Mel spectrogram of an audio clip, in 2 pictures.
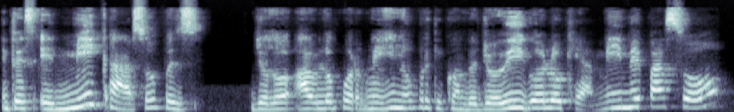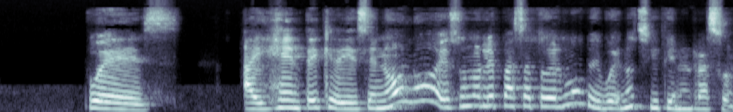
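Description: A woman speaks at a moderate pace in a fairly high pitch with lively intonation. It is a plain, everyday voice. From Colombia, Mariquita, Tolima. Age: 30s. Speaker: interviewee, house cleaner. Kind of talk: interview storytelling.

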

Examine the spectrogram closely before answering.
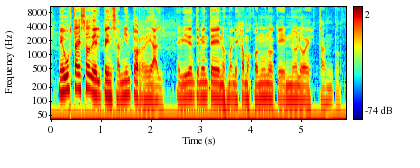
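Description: A man with a Rioplatense accent speaks with hardly any pauses. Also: medium pitch for a man, ordinary pitch variation, moderate pace. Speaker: radio host. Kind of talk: casual radio conversation.

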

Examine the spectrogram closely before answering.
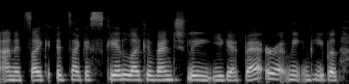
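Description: With an Irish Midlands accent, a woman talks very fast in a dark, mellow tone at a fairly high pitch over a quiet background. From Ireland, Longford (Midlands). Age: 20s. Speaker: travel content creator. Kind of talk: casual interview chat.

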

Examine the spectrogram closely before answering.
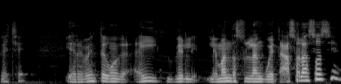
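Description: A man talks with a Chilean accent. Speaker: podcast co-host. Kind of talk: casual chat.

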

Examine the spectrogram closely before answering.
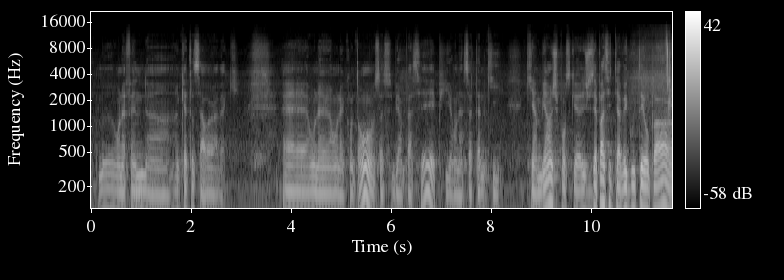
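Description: In an English accent, a man with a very deep, low pitch speaks at a fairly slow pace with fairly even intonation. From US Midwest, Wichita, Kansas. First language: English (speaking French). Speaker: craft brewer. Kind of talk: interview. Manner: halting.

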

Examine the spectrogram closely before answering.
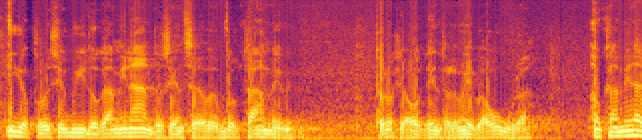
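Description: Amid noticeable background noise and audible room echo, a man speaks at a moderate pace in a very deep, low voice. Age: 80s+. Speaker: Holocaust survivor. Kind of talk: testimony.

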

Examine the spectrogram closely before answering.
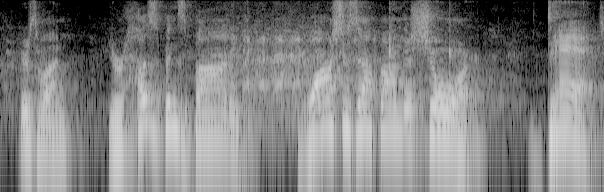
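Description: Over noticeable background noise, a man speaks at a very slow pace with long, frequent pauses. His pitch is high, his intonation lively, and his loudness very even. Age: 30s. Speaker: comedy writer and stand-up comedian. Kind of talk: stand-up. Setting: stage with audience.

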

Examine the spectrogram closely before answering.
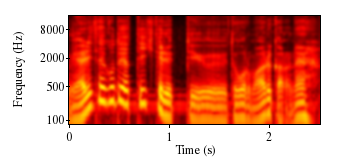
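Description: This man's voice has a dark, mellow tone. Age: 20s. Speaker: podcast host. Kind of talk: casual solo talk.

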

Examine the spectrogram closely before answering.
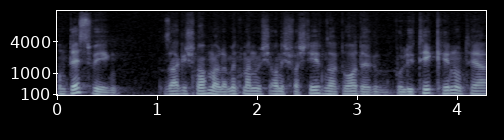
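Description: Talking at a fairly quick pace, a man with an Arabic accent uses a medium pitch. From Germany, Jülich (from Lebanon as child). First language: Arabic (speaking German). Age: 30s. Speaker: social welfare office worker, council candidate. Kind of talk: casual interview. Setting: his apartment.

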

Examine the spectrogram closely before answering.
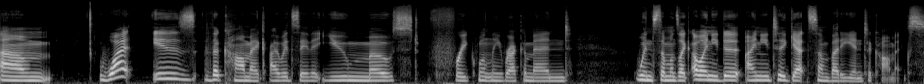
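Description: With an unremarkable speaking voice, a woman talks at a medium pitch and a moderate pace, her intonation fairly even, in a dry, close sound with no echo. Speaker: comics podcast host. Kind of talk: casual chat. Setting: online call.

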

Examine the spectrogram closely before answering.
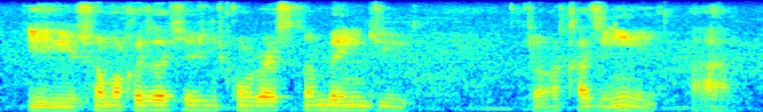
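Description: This man speaks in a Paulista accent. His pace is fairly quick. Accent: Paulista Brazilian Portuguese. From Brazil, São Bernardo do Campo (São Paulo). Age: 20s. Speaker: video editor, host's partner. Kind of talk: casual chat.

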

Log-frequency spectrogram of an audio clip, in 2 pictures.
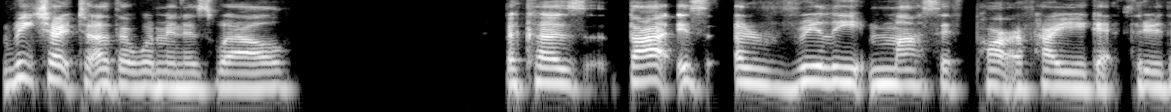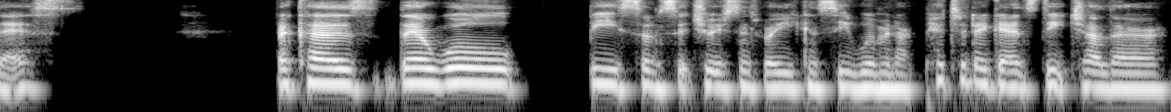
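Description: Over a quiet background, a somewhat breathy voice with a Scottish accent moves at a moderate pace with long, frequent pauses. Intonation is fairly even and loudness very even. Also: woman. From Scotland. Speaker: politician. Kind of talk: interview.

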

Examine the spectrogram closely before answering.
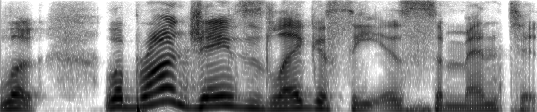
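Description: A man speaks at a high pitch and a moderate pace. The recording is very clean, with a silent background. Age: 20s. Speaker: sports podcast host. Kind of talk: solo podcast commentary. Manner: animated.

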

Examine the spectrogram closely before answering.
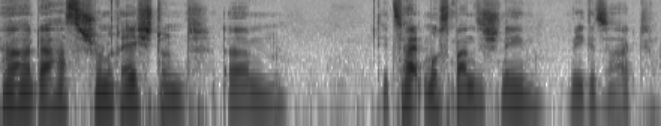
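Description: In a flat monotone, a man speaks with a fairly low pitch. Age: 20s. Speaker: football podcast co-host. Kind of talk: casual chat.

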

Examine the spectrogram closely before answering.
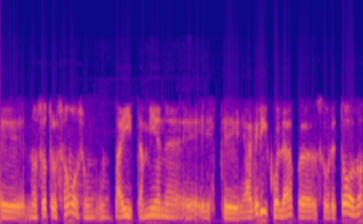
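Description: At a very slow pace, a man talks at a medium pitch with fairly even intonation. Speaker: baritone singer and former rugby player. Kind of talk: interview. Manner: halting.

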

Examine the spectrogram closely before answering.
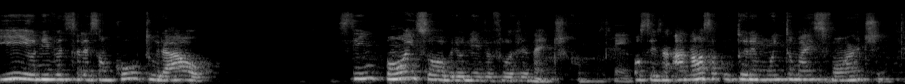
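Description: A woman's fairly high voice with big swings in loudness and audible room echo. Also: ordinary pitch variation, fairly slow pace. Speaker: podcast host, behavior analyst. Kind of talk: casual chat.

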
